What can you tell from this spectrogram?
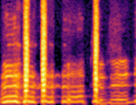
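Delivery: high, drawn-out mock wail of the name; mock sob. Kid in the theater wailing over Optimus, mock sob.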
